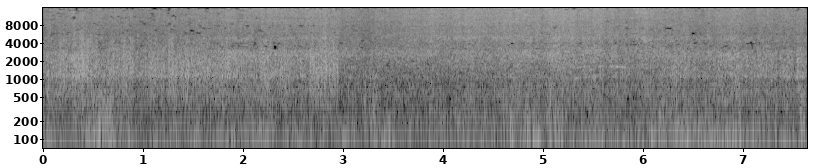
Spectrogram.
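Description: Passenger train coach rolling slowly, a low steady rumble under heavy wind buffeting on the microphone; a hiss on top eases about three seconds in.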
